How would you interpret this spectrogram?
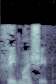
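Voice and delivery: low, soft and unemotional; same even tone. Acted. Jesus answering Peter without comment, quiet and simple. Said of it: "in the same tone of voice what he said before".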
